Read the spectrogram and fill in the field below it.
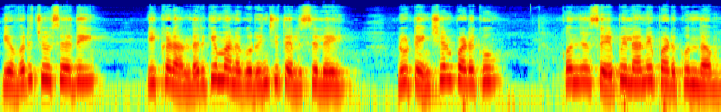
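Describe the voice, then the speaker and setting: A troubled young man in a storybook romance, talking in a pleading, strained way, as a woman narrator reads him. She keeps her own high voice, so he sounds high. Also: normal speed, darkish tone, lightly acted.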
